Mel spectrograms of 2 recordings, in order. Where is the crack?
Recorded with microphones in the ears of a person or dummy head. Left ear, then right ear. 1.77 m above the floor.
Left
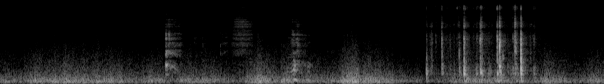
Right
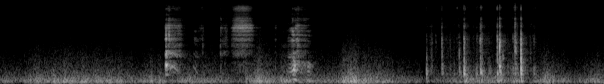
No crack in this recording.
